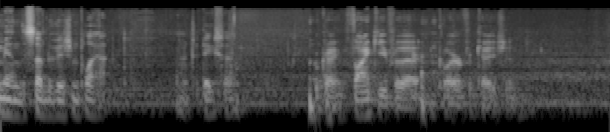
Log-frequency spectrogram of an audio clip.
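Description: A middle-aged man speaks into a microphone in a calm, matter-of-fact way.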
